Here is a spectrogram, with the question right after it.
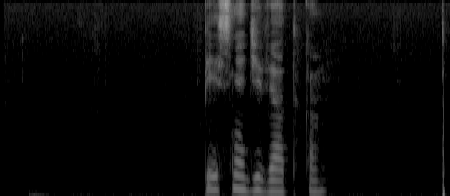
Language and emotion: Russian, neutral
